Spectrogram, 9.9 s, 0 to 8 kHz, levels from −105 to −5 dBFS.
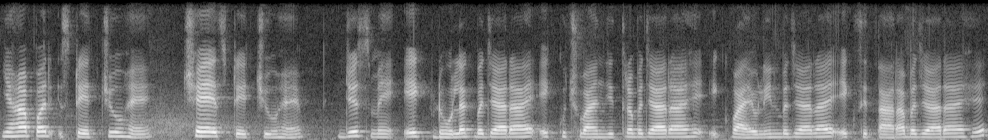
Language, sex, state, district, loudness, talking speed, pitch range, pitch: Hindi, female, Bihar, Gaya, -20 LUFS, 170 wpm, 190-220 Hz, 200 Hz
